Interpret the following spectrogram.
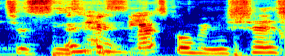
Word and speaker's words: Tesehki: I couldn't pronounce her name either. It's Tasiki.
